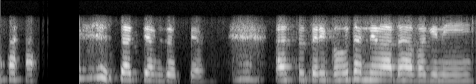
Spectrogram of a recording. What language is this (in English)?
Sanskrit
